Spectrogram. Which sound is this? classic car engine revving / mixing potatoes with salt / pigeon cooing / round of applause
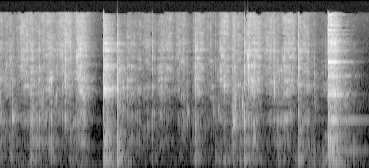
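mixing potatoes with salt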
